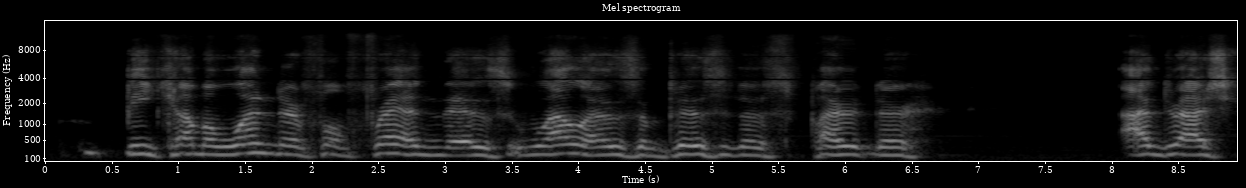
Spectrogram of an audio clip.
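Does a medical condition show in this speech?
Yes: Parkinson's disease; uses medical cannabis for tremor relief.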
